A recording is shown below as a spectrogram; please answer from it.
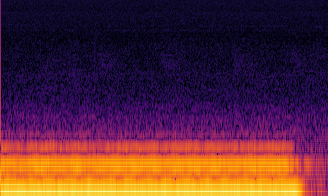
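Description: Nineteenth-century American romantic pipe organ holding a steady low chord, a deep pedal note under two quieter higher notes. The chord is released just before the end, and the sound falls away quickly into the church's reverberation.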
